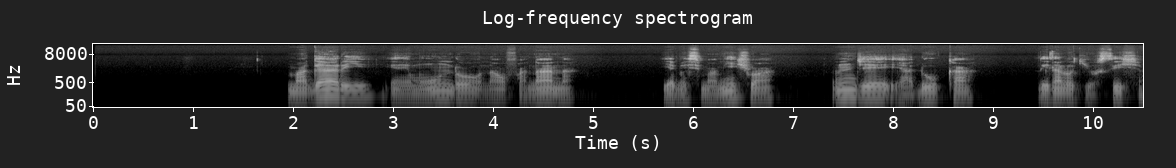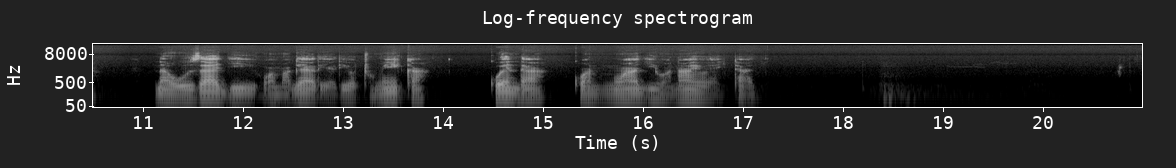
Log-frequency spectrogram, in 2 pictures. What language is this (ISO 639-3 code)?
swa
